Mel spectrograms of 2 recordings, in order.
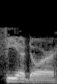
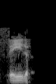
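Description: First: The name begins with a gliding 'fyo' sound. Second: The name begins with a plain 'fed' sound. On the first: The speaker calls it right. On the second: The speaker calls it wrong.

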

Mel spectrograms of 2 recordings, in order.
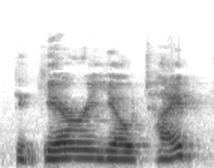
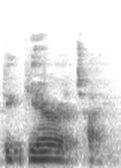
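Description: First: Every syllable is pronounced fully and separately. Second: A couple of syllables are squished together. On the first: "as it's often spelled out and spelled out phonetically" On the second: "which sort of squishes a syllable together, a couple of syllables together"

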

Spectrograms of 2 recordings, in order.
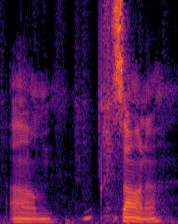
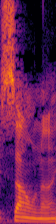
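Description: First: Sauna is said with an English pronunciation. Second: Sauna is said with a Finnish pronunciation. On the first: The speaker calls it wrong. "if you say it, sauna, most people understand what you're saying" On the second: The speaker calls it right. "if you do say it properly and say sauna"

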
